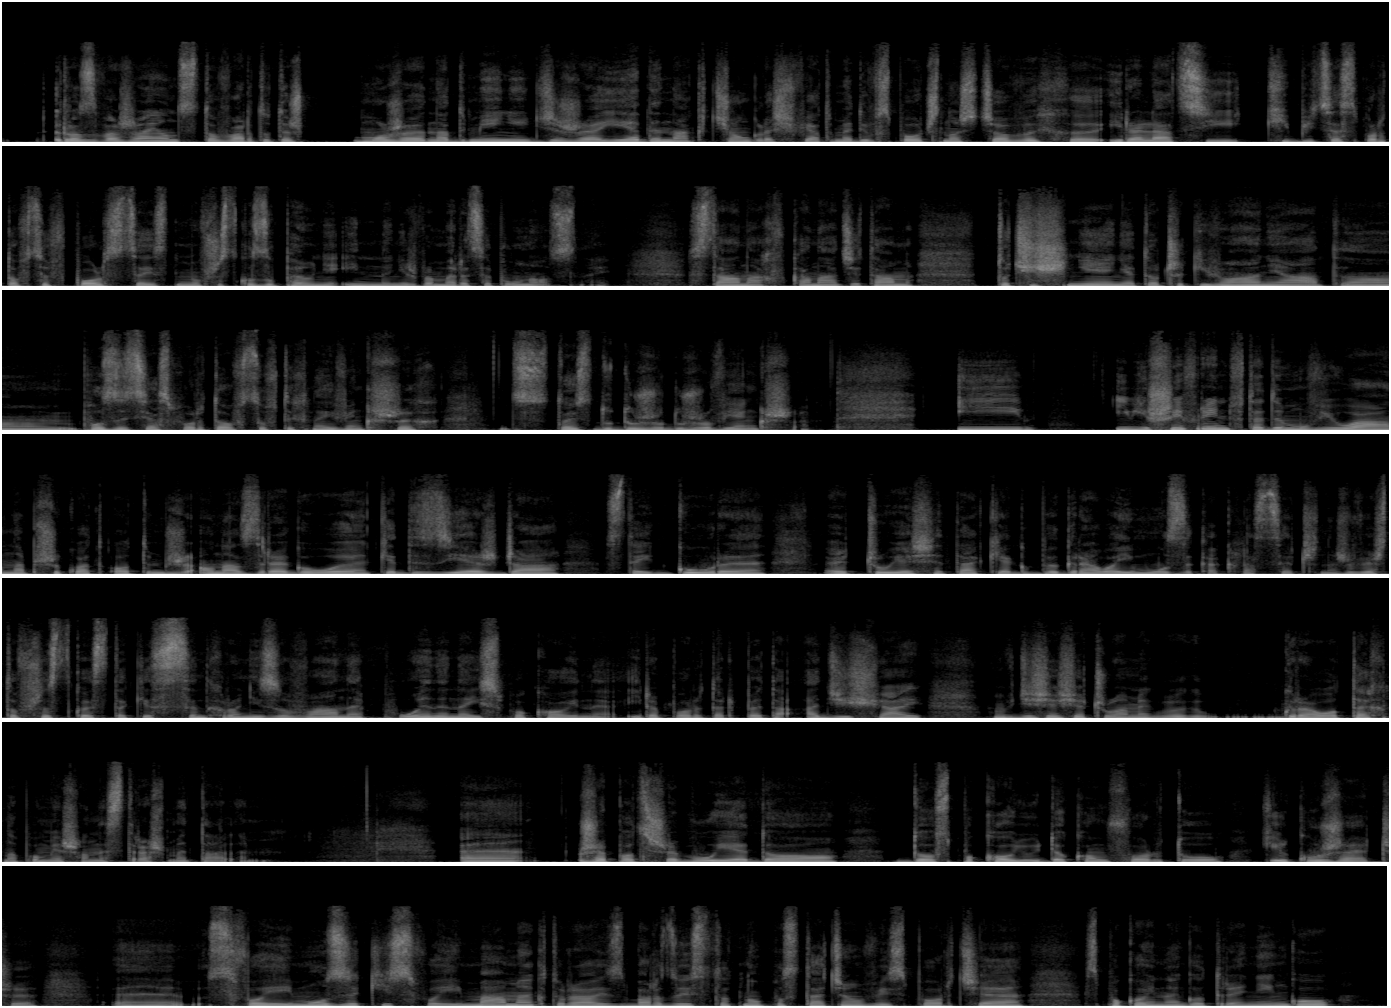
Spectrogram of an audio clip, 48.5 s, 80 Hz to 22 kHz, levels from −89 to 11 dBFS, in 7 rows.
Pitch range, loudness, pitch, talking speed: 175-200 Hz, -38 LUFS, 185 Hz, 150 wpm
